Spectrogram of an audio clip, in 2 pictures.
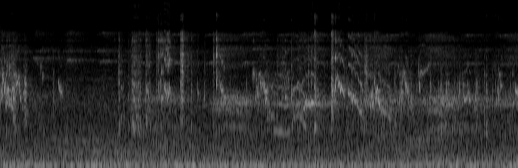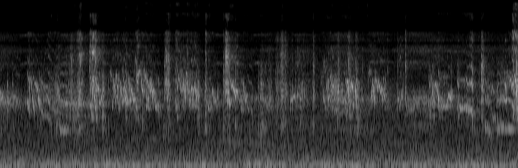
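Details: Five lovebirds chirping together as a parrot family: constant tangled chatter of short high chirps, squeaks and rising notes, with a low hum underneath.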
